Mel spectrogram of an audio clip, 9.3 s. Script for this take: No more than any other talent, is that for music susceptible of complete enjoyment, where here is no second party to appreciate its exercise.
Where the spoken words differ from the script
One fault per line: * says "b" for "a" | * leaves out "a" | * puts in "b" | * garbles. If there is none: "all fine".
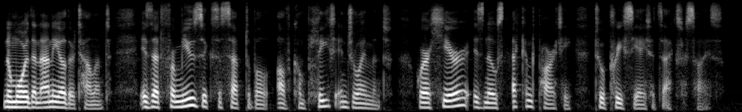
all fine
